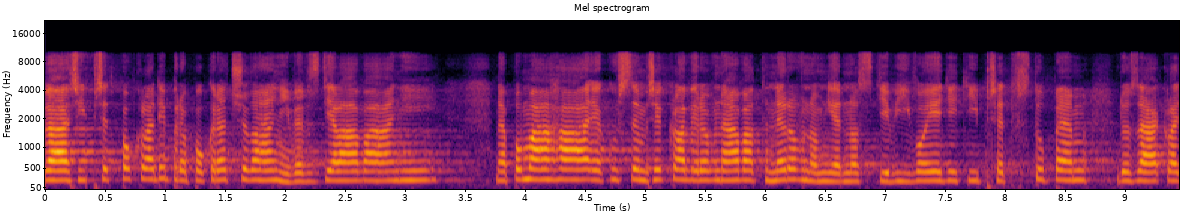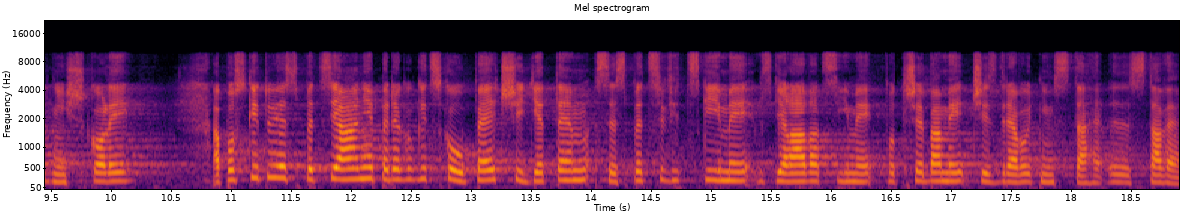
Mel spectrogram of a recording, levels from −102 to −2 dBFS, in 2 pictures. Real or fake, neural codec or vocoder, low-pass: fake; vocoder, 22.05 kHz, 80 mel bands, WaveNeXt; 9.9 kHz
